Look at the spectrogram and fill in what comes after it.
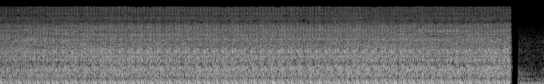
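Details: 2012 Mini Cooper with a crank-no-start complaint, now running after power was restored. The suspected issue is in the terminal 50 start circuit. Steady, even idle with a regular low beat and no knocks or misses, cutting off sharply at the end. The engine runs fine.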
